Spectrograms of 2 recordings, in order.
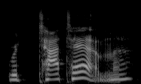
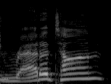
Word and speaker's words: Ratatan: This game is called Rattatan. Rattatan. it's Ratatan. Ratatan.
